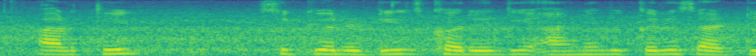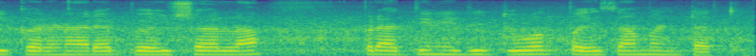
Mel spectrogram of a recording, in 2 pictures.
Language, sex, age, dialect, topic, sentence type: Marathi, female, 25-30, Northern Konkan, banking, statement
